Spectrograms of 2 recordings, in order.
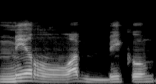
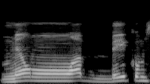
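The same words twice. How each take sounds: First: It goes straight into the r with no n. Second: A nasal n hum is held before the r. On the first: The speaker calls it right. "Langsung aja mir rabbikum seolah-olah nggak ada nun" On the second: The speaker calls it wrong. "Jangan miru, miru, mir rabbikum salah"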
